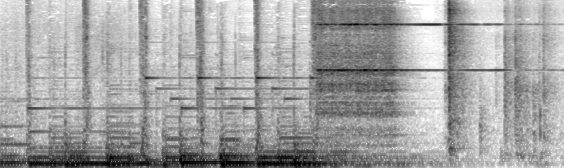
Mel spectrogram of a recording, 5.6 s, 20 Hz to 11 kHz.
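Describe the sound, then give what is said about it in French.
A loud electric doorbell rings continuously for several seconds with a bright, jangling metallic tone at a blue apartment door on the first floor of a Haussmann-style building in Paris's 9th arrondissement, then cuts off, followed by a short clatter. “Je monte au premier, je m'arrête devant la porte bleue, je sonne, on va voir si elle répond.”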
